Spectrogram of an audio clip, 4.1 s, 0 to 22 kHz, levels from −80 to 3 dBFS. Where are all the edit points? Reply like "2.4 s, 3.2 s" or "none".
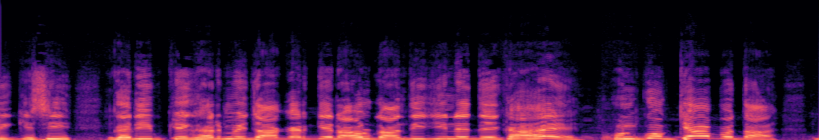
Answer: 2.9 s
